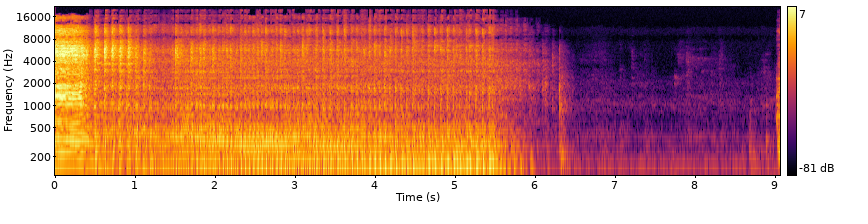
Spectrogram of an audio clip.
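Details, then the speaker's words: Honda Express SR two-stroke moped during carb tuning, restarted with fuel turned off to avoid flooding from leaking float: steady clean idle with slight rev, then cuts off; runs nicely. "All right, so as you can hear, it starts and runs nicely. When I don't allow it to flood, you might be able to see the big pile of gas on the ground underneath me."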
